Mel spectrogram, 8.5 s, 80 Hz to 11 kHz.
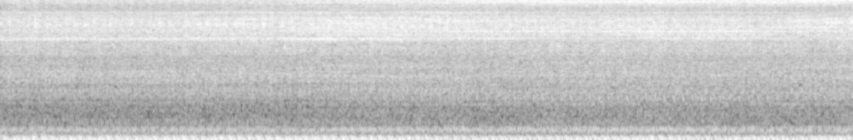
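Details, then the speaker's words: Freshly built Pontiac 428 V8, probably a 1969, for a 1966 GTO, tri-power carbs, D-port heads, 9.5:1 forged dish pistons, hydraulic roller lifters: smooth even rumble on high idle around 1500-1800 rpm while warming up, no knocks; normal fast idle. "Let it get a little bit of engine temp in here before we kick it off the high idle here."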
